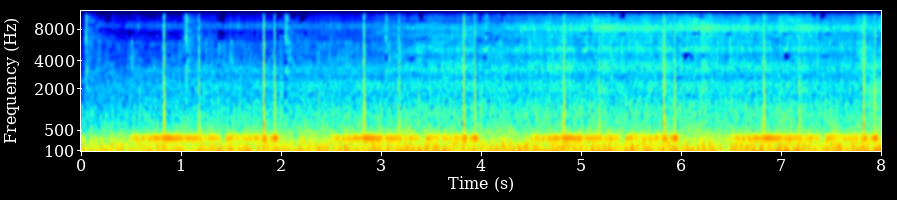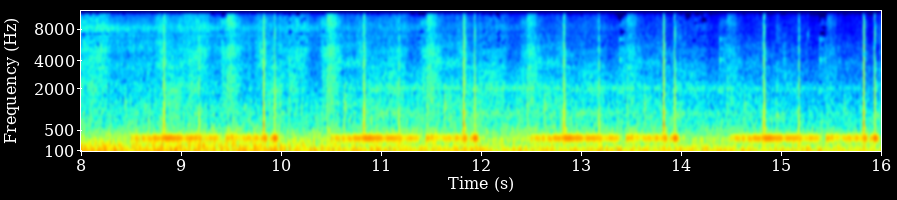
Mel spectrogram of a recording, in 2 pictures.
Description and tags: Small pyrotechnic action in my house mixed with synthetic and processed pitches with clipped sounds for popping crackles from burning embers... I tried....
contest, fire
